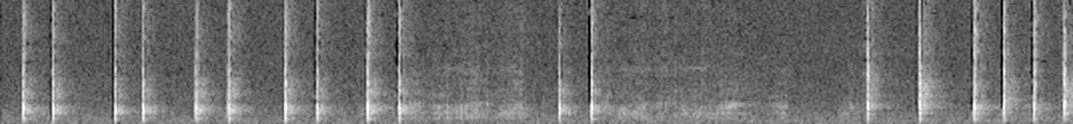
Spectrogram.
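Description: Long black-polished nails tap rapidly on the top and face of a small, hollow, printed cardboard matchbox held in the other hand. Eighteen short, dry, bright clicks come in quick pairs and clusters, with a soft scratchy rustle filling a pause in the middle. The taps die away almost instantly with no ring.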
